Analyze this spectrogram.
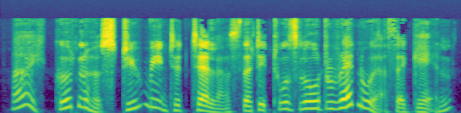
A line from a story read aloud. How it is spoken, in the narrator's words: Constable's sister, exclaimed softly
